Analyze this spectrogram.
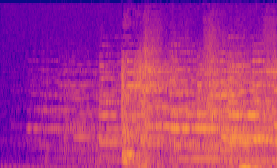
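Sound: church bells ringing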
